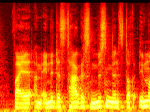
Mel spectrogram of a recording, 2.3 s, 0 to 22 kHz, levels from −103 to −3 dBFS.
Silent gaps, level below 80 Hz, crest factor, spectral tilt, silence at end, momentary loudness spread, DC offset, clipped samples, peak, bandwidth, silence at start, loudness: none; -40 dBFS; 14 dB; -6 dB/octave; 0 s; 3 LU; under 0.1%; under 0.1%; -4 dBFS; 19.5 kHz; 0.05 s; -17 LUFS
